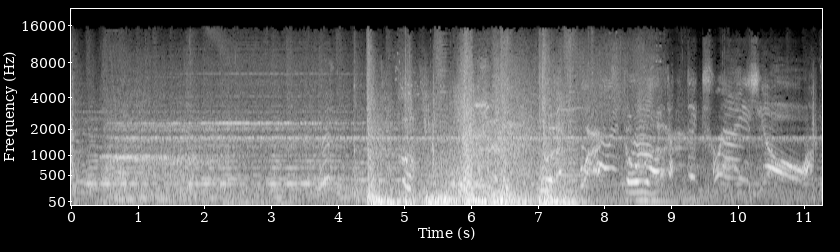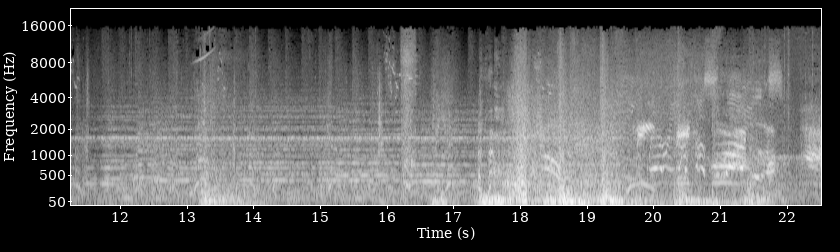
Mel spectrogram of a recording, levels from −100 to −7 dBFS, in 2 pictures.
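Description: No technical faults occur at any point, so there is nothing to describe in time order.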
